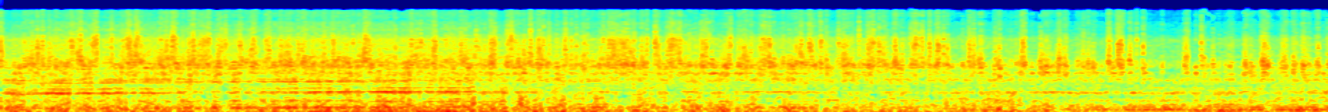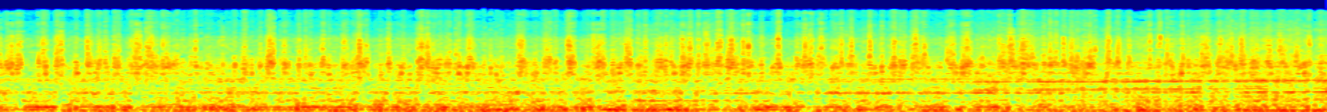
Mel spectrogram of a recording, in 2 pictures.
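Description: Sports car's engine pulling at part throttle on a race track, heard from inside the open cockpit over steady wind and road noise. The engine note eases off through the middle and climbs again near the end as the car accelerates.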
